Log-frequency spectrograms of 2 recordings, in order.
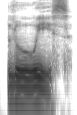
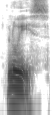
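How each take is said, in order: First: The u and i form two syllables. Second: The u and i form one syllable. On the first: The speaker calls it wrong. "break these diphthongs up" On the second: The speaker calls it right. "when they should be pronounced more like"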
